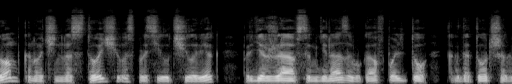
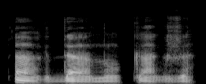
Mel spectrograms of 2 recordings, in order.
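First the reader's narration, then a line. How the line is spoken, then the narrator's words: Muttered. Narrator (Russian): пробормотал Самгин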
